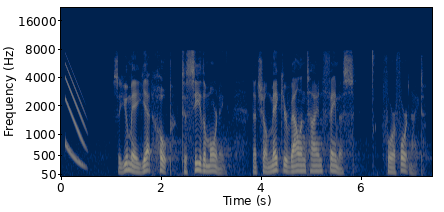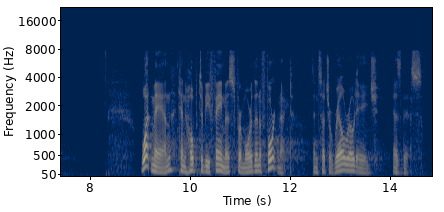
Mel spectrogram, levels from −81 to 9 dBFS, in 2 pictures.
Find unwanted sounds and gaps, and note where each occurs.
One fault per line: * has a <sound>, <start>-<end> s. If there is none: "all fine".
* has a chirp, 0.1-0.6 s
